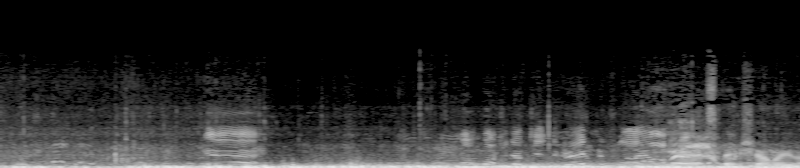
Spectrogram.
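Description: Wind buffeting the microphone, a dense low rumble throughout, with a voice laughing and calling out from about halfway in.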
